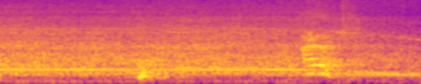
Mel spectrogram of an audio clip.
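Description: Steady rushing noise with a faint level hum, like a household appliance motor running. A brief vocal sound comes near the end.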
